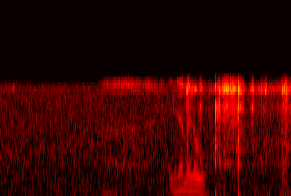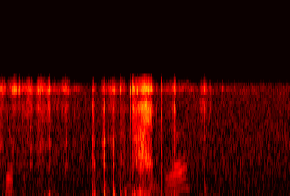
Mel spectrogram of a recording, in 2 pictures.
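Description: Handling noise of a handheld camera: a few sharp clicks about six seconds in, followed by a breathy sniff, between a man's short muttered words.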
